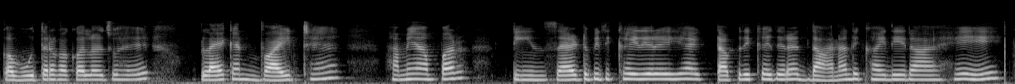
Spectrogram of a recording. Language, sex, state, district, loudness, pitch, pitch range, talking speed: Hindi, female, Rajasthan, Nagaur, -16 LUFS, 230 Hz, 215-245 Hz, 175 wpm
